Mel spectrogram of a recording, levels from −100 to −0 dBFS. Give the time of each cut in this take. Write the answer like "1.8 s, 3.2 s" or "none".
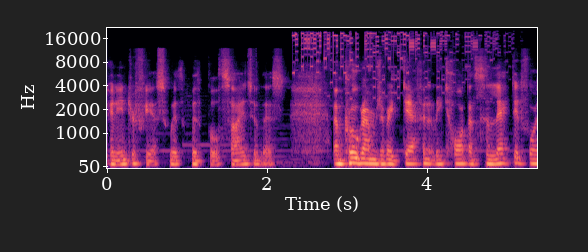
2.8 s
